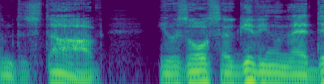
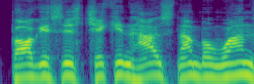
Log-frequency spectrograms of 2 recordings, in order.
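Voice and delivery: high, loud spluttered rush; spluttering; 10 semitones higher, 9 dB louder than usual. Acted. Small fox blurting where the hens came from, spluttering high. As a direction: blurt it out in one breath. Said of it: "spluttered the small fox".

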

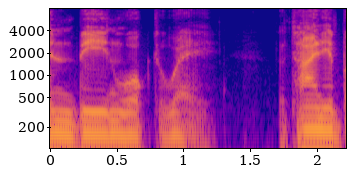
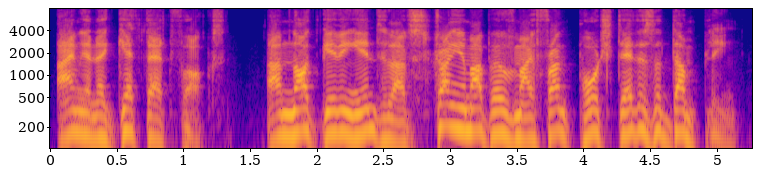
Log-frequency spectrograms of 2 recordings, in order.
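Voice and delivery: angry vow; 8 semitones higher, 7 dB louder than usual. A narrator's reading. Bean vowing to the others to hang the fox. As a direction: swear revenge on the fox. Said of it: "he said angrily".

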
